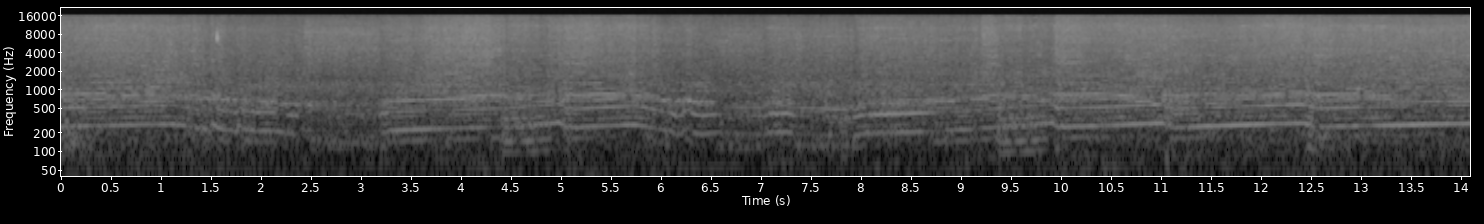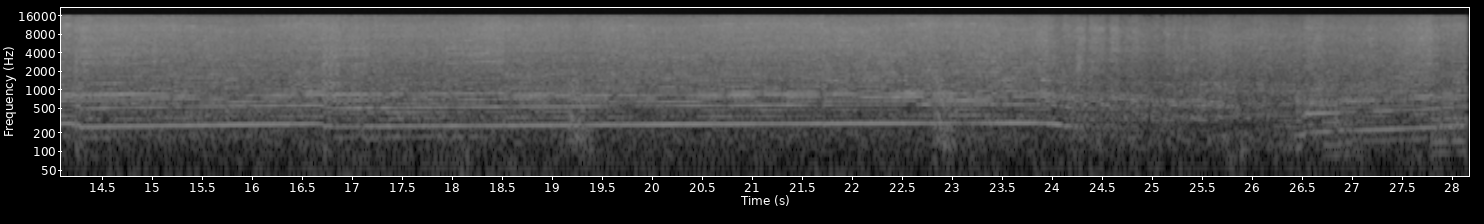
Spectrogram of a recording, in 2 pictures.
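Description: A racing car engine screams at high revs, rising through gear shifts and dropping sharply when braking.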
